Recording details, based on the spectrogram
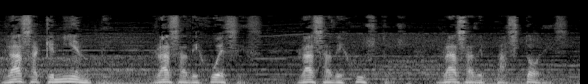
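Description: A man's voice: lowish voice, lively intonation, takes it slowly. A man reading a scripted radio narration in a solemn, emphatic, declamatory manner. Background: background music.

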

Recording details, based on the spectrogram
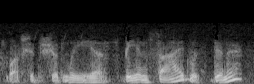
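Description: An anxious, ambitious corporate husband in a 1970s radio play. He stammers urgently, his pitch leaping about. The recording is muffled, with a faint hiss. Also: wildly swooping pitch, moderate pace, gravelly, darkish tone, full character voice. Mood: anxious, puzzled. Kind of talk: 1970s radio drama acting. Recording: dull, noisy old radio recording.

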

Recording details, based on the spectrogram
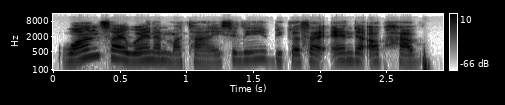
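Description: A woman's voice: on the high side, brisk, fairly bright tone, no echo. A woman from Cameroon speaking as an interview guest in a conversational style. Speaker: podcast guest, founder and management consultant.

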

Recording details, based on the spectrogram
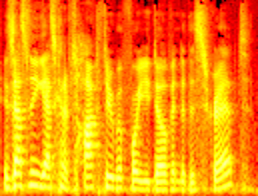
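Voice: medium pitch, rapid-fire, fairly bright tone. A host running a casual panel interview in an encouraging, complimentary way.

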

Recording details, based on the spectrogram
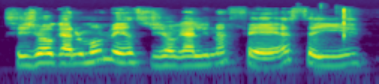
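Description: A young man co-hosting a casual chat, talking in an expressive, chatty way full of slangy fillers. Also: high-pitched, fairly quick.

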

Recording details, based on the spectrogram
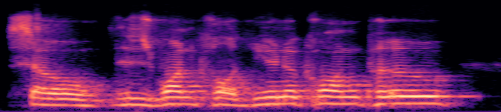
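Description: A man's voice: a little high, a little slow, highs cut off, noisy background. A middle-aged man, a guest actor and comedian, chatting casually about his projects in an upbeat way, often restarting his sentences. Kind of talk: casual podcast chat.

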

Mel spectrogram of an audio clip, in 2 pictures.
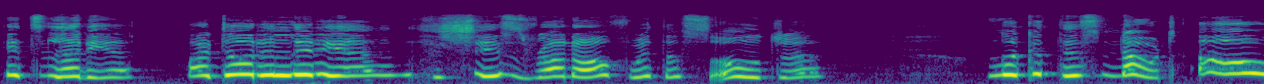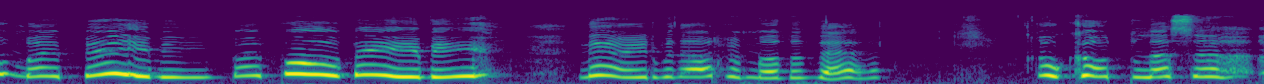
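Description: A fussy middle-aged mother voiced by an actress in a radio play. Her voice sits very high and soft-edged, and she talks in a gushing, fluttery, dramatic way. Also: measured pace. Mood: distraught wailing.

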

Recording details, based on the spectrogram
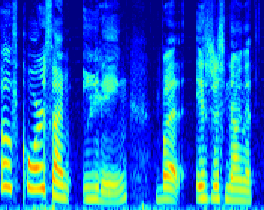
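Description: A woman's voice: lowish voice, very animated, unhurried, clear, resonant tone, no echo. A young woman from Dallas co-hosting a podcast, chatting casually with a light, valley-girl sounding voice and lots of "like" fillers. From Dallas, Texas. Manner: chatty, many "like" fillers, laughs easily. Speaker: podcast co-host. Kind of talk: casual chat.

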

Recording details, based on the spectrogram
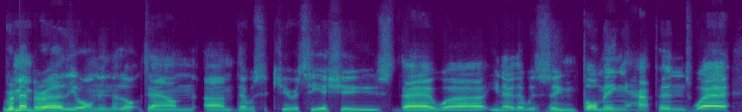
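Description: A man hosting a casual chat, with a voice of ordinary pitch. He rambles through his points, restarting sentences and filling gaps with ums and "you know". The sound is dry and close. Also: level tone, moderate pace, hardly any pauses, clear, resonant tone, dry recording. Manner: rambling, many restarts and fillers. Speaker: host. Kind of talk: casual discussion.

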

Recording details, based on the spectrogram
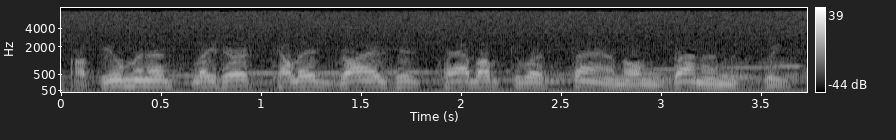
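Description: A man's voice: mid-range voice, a little fast. Dramatic 1930s radio narrator, male. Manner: dramatic, formal reporting. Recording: muffled old radio recording. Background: music.

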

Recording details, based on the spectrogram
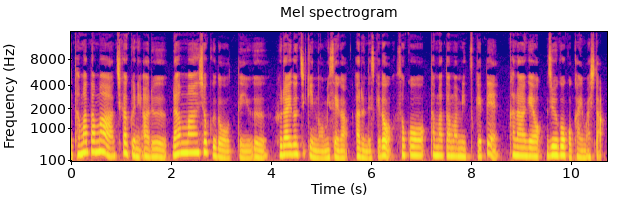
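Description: A woman's voice: lowish voice, darkish tone. A woman hosting a podcast on her own, chatting casually and often putting questions to her listeners. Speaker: podcast host. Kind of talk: casual solo podcast chat.

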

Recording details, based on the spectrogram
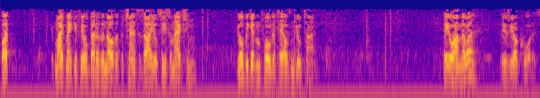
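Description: An actor playing a cordial, businesslike American naval officer in 1940s radio drama style on an old recording. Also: male voice, fairly high pitch, lively intonation, a little fast, highs cut off, slight background noise, natural voice.

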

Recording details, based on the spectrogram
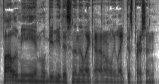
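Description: A man's voice: deep voice, fairly even intonation, fast talker, clear, resonant tone, no echo. A man co-hosting a casual interview, joking and teasing as he talks. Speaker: podcast co-host.

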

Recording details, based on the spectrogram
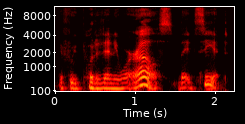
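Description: A wise old rat leader explains the plan patiently and step by step, in a woman's read-aloud voice. The tone is husky with some gravel. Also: low voice, lively intonation, darkish tone, heavily acted. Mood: explaining. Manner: measured, explanatory.

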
